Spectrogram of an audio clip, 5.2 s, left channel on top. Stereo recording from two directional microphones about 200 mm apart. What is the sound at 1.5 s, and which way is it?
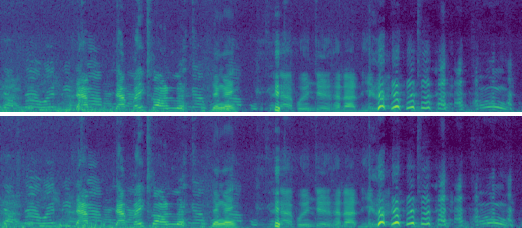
Speech, 55° left (ahead or behind).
